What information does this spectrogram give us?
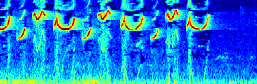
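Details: Cinereous tit lure song for a caged bird: a continuous run of bright, high, dipping whistles alternating with quick lower slurs, roughly nine notes in two seconds, ending abruptly into quiet.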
